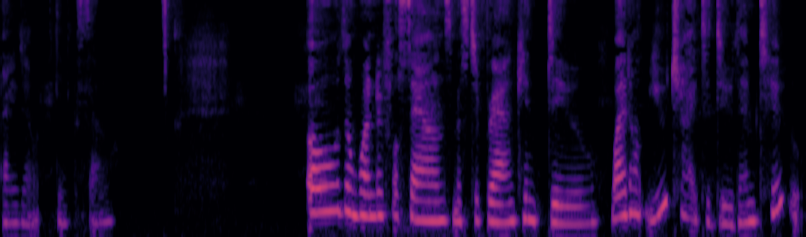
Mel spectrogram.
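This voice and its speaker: Older woman, husky and very animated. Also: mid-range voice. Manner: playful, drawn-out sound words, coaxing the child to repeat. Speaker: grandmother reading aloud to a young child. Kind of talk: animated picture-book read-aloud. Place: home indoors, beside a patchwork quilt. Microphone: handheld phone or camera close by.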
